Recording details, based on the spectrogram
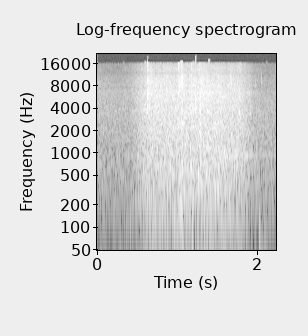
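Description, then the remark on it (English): Water splashing and churning as swimmers at a swim club step up one after another and dive into the deep end of a pool, a broad rushing wash that swells for a couple of seconds before easing off, with no voices. “One after another, the swimmers step up and dive into the deep end.”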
